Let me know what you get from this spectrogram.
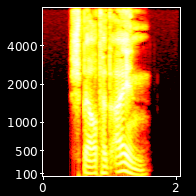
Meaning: inflection of einsperren: 1. second-person plural preterite 2. second-person plural subjunctive II
- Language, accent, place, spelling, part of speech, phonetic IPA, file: German, Germany, Berlin, sperrtet ein, verb, [ˌʃpɛʁtət ˈaɪ̯n], De-sperrtet ein.ogg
